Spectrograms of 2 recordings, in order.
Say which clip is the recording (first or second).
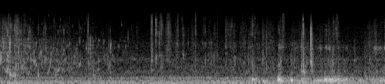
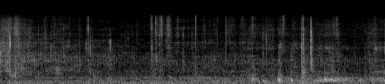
first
